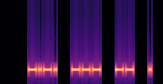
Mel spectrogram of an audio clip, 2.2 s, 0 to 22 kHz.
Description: Morse code, heard as a keyed tone, about 36 wpm, spaced as for 25 wpm, 700 Hz. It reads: COME
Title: 2x Character Spacing - Top 100 Words - 35wpm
